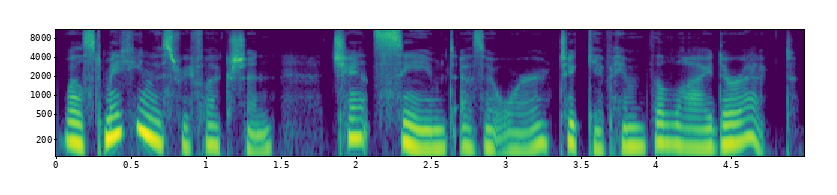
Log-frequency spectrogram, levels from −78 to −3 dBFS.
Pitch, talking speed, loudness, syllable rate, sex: 165 Hz, 180 wpm, -18 LUFS, 5.0 syllables/s, female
